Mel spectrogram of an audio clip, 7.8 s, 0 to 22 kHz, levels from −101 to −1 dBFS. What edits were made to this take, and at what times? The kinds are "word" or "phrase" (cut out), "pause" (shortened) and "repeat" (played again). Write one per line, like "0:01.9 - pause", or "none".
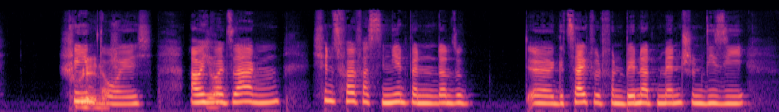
none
